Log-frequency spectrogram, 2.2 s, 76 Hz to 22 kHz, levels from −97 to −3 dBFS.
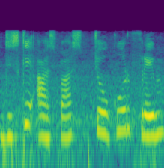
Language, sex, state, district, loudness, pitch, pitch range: Hindi, female, Bihar, Samastipur, -16 LUFS, 230 Hz, 220-270 Hz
